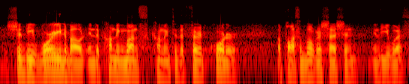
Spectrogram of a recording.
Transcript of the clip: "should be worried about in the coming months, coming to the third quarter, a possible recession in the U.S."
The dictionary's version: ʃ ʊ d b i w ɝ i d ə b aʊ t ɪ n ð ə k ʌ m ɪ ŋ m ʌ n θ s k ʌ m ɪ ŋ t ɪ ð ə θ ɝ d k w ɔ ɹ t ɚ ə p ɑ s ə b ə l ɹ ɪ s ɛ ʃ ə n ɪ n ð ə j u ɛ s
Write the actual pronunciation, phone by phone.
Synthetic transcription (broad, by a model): ʃ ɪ d b i w ɝ i d ə b aʊ t ɪ n ð ə k ʌ m ɪ ŋ m ʌ n θ s k ʌ m ɪ ŋ t ɪ ð ə θ ɝ d k w ɔ ɹ t ɚ ə p ɑ s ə b l ɹ ɪ s ɛ ʃ ə n ɪ n ð ə j u ɛ s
